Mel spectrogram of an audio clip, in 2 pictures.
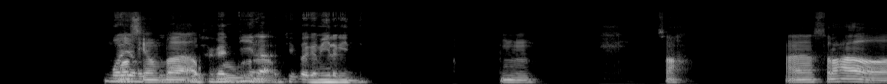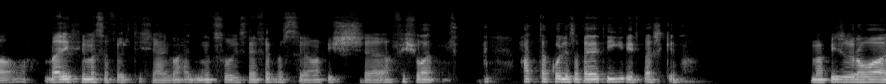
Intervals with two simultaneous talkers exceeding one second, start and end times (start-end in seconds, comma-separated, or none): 1.1-2.9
